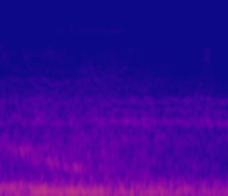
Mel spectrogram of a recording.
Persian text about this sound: ریچارد ساکت شد انگار یه هوای سمی ماشین رو پر کرده بود بعد از یه وقفه طولانی و پر استرس ماشین پارک کرد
